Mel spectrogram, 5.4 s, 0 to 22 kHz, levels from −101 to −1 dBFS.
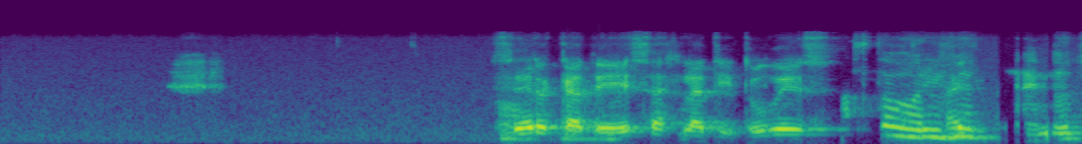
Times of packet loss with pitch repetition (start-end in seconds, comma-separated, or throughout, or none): none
